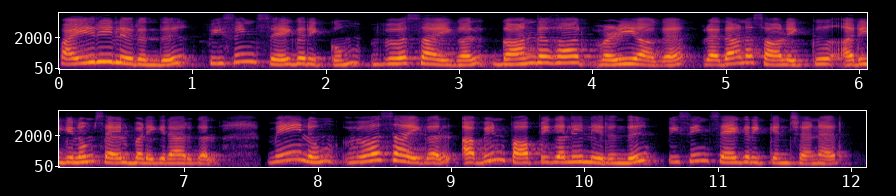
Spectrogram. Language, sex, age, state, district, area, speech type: Tamil, female, 18-30, Tamil Nadu, Tiruvannamalai, urban, read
